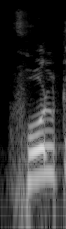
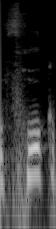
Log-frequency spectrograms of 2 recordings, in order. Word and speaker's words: folk: अब देखिए यहाँ पे FOLK, फोल्क नहीं, इसको फोक पढ़ेंगे, फोक, FOLK, फोक।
